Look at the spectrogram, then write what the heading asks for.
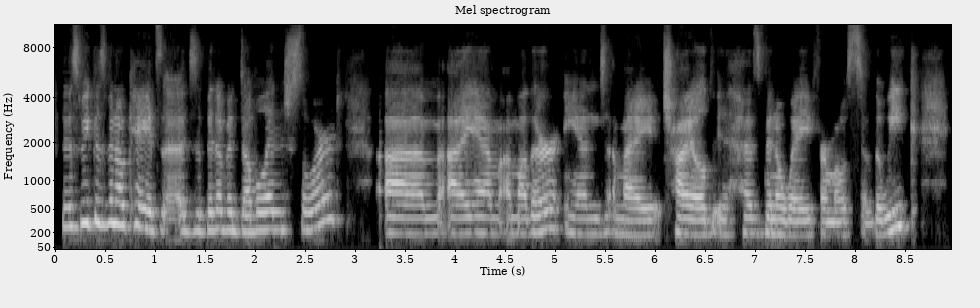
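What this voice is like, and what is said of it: Sick, congested-sounding voice. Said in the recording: “I so conveniently caught the cold that she has bestowed upon me. So you could still hear it in my voice.”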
